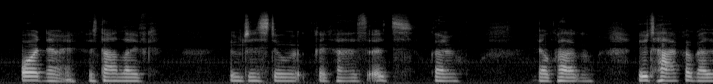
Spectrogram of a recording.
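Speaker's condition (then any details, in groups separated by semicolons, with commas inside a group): Cerebral palsy; mild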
